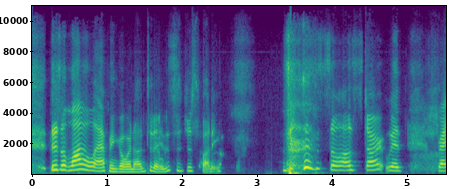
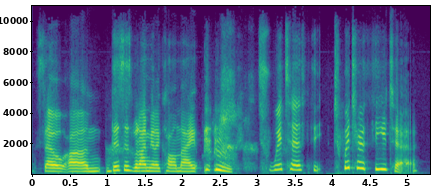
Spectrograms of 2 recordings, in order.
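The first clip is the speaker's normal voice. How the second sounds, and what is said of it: Attempted British accent. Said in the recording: “my best attempt at a British accent”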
